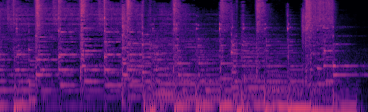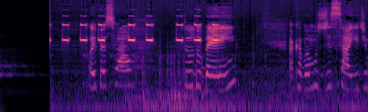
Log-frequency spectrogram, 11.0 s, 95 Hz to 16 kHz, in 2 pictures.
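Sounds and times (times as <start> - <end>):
intro music: 0.0 - 5.7
car interior hum: 6.3 - 11.0.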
